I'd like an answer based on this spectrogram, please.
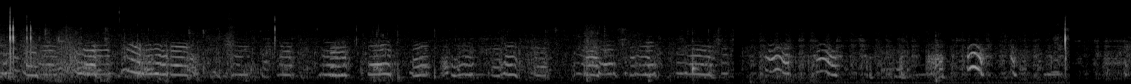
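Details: Five newborn female Czechoslovakian Wolfdog pups in the whelping box with their mother Orizon, born 21 November 2020, keep up a steady chorus of high, harmonic squeaks and whimpers for about seven seconds, then a few scattered cries.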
